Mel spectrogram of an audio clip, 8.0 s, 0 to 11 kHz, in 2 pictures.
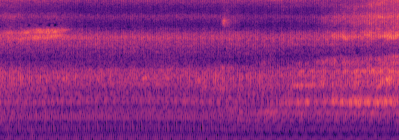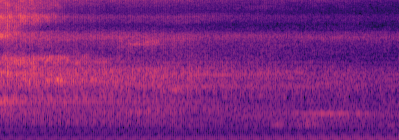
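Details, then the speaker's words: Bobcat 334 excavator diesel idling after an oil change with a new filter and about 8 quarts of oil: steady, even idle with a smooth regular beat, no knocks or rattles, no leak; normal idle. "Make sure the oil pressure is coming up. Sounds good. No leak."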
